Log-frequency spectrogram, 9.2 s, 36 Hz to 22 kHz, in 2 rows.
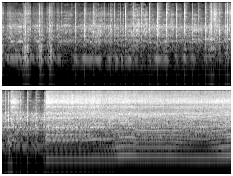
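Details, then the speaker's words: Stihl 044 Magnum two-stroke chainsaw, 20-inch Oregon bar, revived after sitting many years, freshly sharpened chain; screams at high revs, dips slightly biting into small wood, holds a clean steady tone. Normal running under cutting load. "I'm super psyched about this saw. This thing rips."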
